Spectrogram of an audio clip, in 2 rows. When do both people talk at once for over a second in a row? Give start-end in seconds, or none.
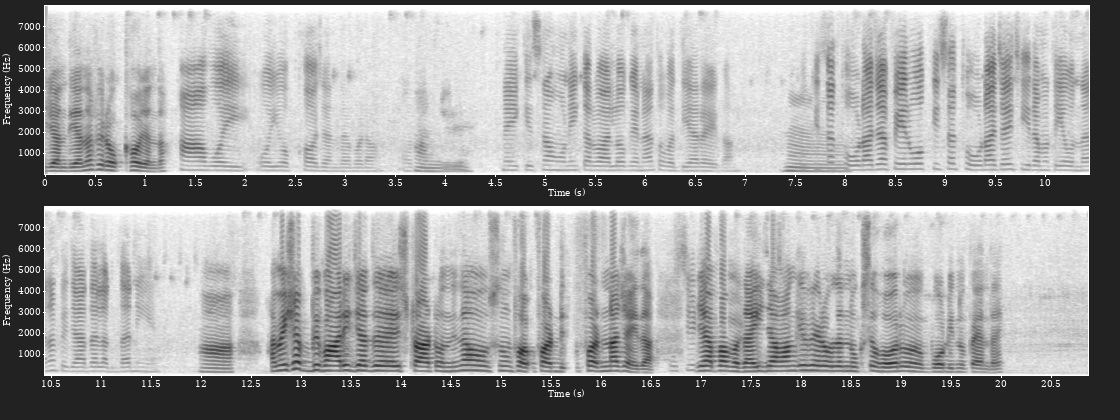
16.9-18.5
